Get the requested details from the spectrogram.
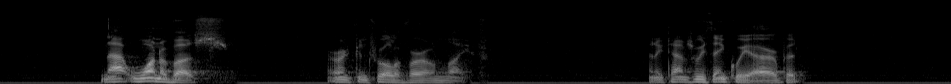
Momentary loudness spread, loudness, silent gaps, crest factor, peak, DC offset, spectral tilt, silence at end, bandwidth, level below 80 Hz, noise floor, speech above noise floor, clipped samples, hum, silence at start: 26 LU; -36 LUFS; none; 22 dB; -16 dBFS; under 0.1%; -6 dB/octave; 0 s; 15.5 kHz; -62 dBFS; -59 dBFS; 24 dB; under 0.1%; none; 0 s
